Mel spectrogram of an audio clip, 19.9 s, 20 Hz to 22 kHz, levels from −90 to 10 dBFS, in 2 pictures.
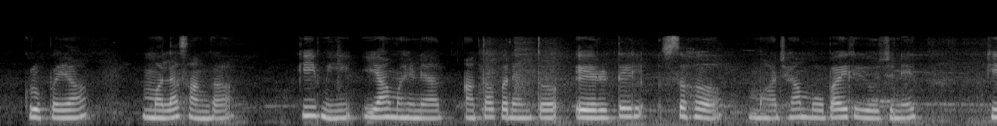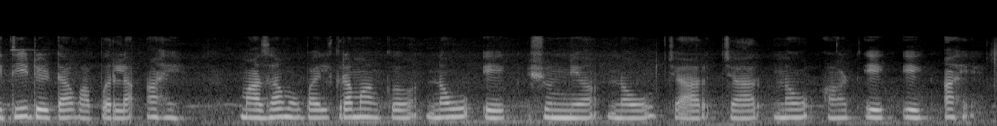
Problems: constant background noise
